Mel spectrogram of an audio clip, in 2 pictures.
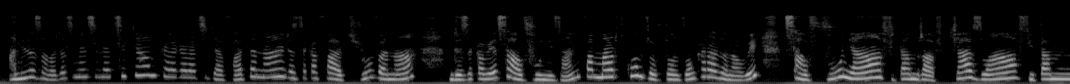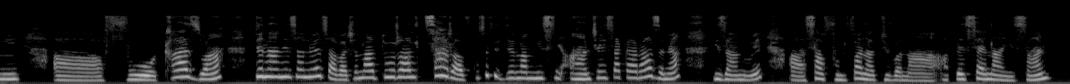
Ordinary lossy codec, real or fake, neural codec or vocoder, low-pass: MP3, 48 kbps; real; none; 9.9 kHz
